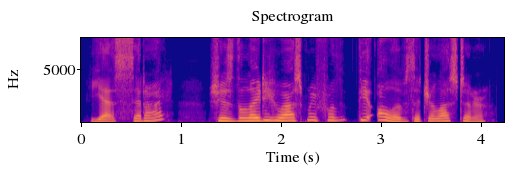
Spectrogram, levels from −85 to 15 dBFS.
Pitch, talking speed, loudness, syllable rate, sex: 245 Hz, 240 wpm, -18 LUFS, 6.5 syllables/s, female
